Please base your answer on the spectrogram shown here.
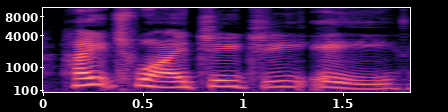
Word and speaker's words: hygge: this oh hang on hygge it's got like little thing at the bottom because it's h-y-g-g-e so who'd have thought that that would be hygge but look at that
